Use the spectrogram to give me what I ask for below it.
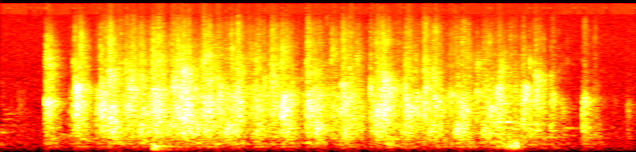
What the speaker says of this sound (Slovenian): Lepo prosim za aplavz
